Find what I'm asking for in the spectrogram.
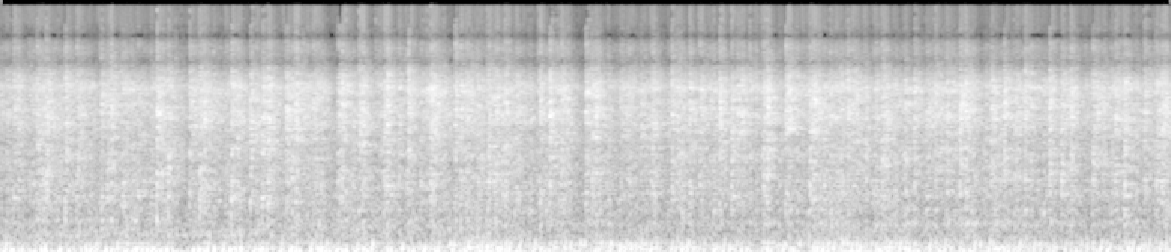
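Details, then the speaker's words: Factory stock dirt-track race car engine, repaired instead of rebuilt, with the transmission still out: deep, steady idle with an even low rumble and no knocks or hunting. The engine runs smooth as silk. "Even though we got the engine running and it is smooth as silk, after talking with Mr. Steve and a few of my friends"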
